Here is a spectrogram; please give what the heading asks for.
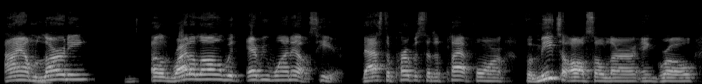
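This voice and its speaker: A man's voice: high voice, normal speed, a bit bright. A man hosting a marriage podcast over a video call, speaking earnestly with many fillers and restarts. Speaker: podcast host. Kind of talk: casual video-call chat.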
